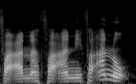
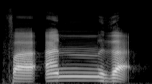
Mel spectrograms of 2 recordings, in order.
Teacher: berarti nun sukun itu dibaca basicnya adalah an bunyinya bunyi konsonan n bunyi konsonan yang jelas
